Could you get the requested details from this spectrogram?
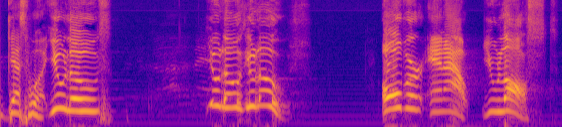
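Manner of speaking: loud, high shouted verdict; full-force preaching. Real, not acted. Preacher warning congregation they lose against demons, full-force preaching. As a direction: drive each short phrase home, loud.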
